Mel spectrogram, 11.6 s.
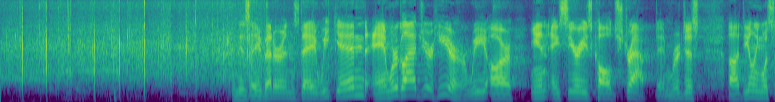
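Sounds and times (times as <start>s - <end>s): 
crowd applauding: 0.0s - 5.1s
speech: 3.5s - 11.6s.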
